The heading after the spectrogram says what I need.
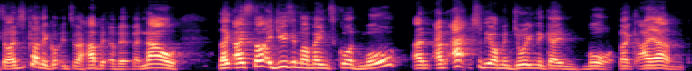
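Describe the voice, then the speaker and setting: A man hosting a casual gaming podcast, chatty and quick to laugh. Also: a little high, darkish tone.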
